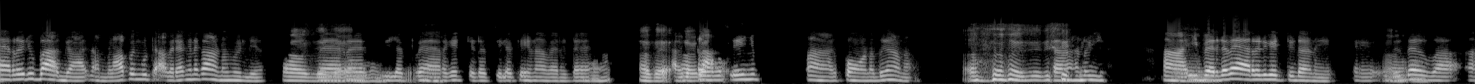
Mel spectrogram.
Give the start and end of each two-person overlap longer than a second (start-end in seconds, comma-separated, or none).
none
